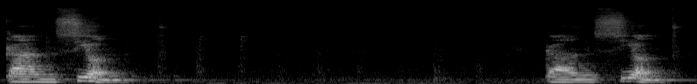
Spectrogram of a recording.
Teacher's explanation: La sílaba acentuada es la última y la palabra termina en N. Entonces lleva la marca, la tilde. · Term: palabras agudas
